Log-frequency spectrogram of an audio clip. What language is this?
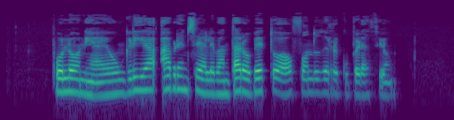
Galician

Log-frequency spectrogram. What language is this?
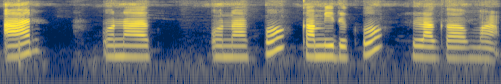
Santali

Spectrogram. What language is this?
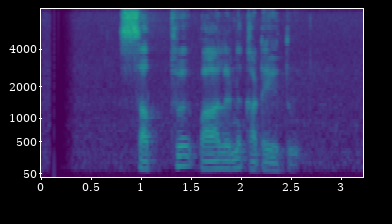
Sinhala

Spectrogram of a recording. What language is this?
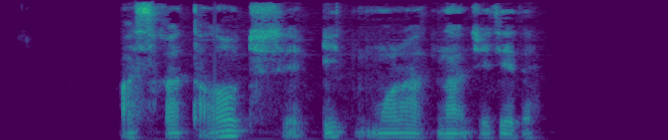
Kazakh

